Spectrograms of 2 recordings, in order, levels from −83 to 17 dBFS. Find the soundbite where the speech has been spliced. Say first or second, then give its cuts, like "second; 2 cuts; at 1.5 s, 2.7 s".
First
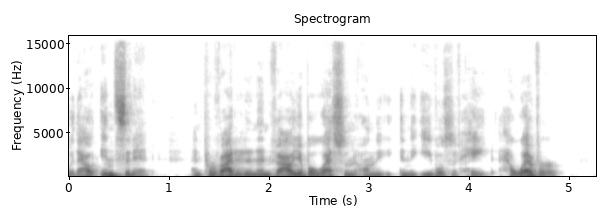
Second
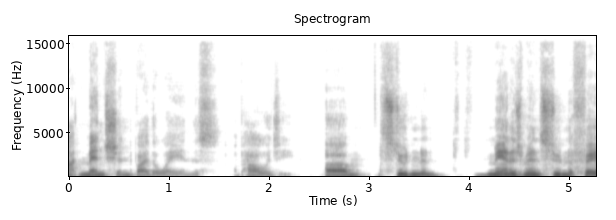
second; 1 cut; at 3.0 s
